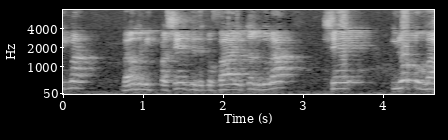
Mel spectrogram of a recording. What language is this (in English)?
Hebrew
